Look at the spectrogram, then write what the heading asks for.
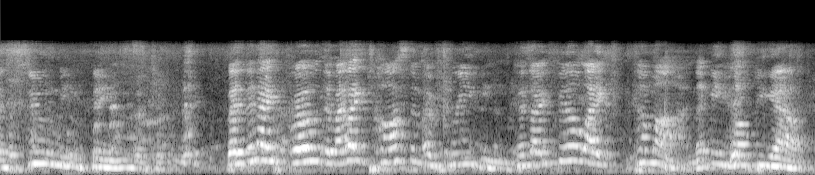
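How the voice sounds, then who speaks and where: Slow-talking American woman doing stand-up. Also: on the high side, very noisy. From United States. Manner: playful, laughing at her own jokes, acting out others' questions. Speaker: stand-up comedian. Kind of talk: stand-up comedy set. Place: comedy venue with live audience. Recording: echoey room, distant from the mic.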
